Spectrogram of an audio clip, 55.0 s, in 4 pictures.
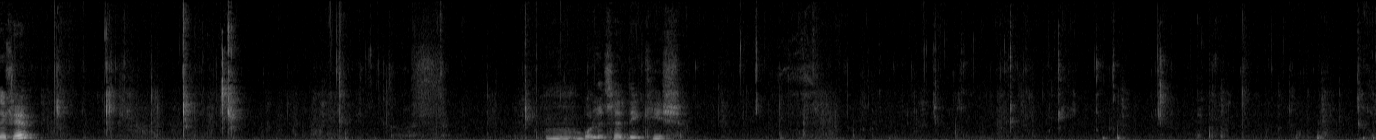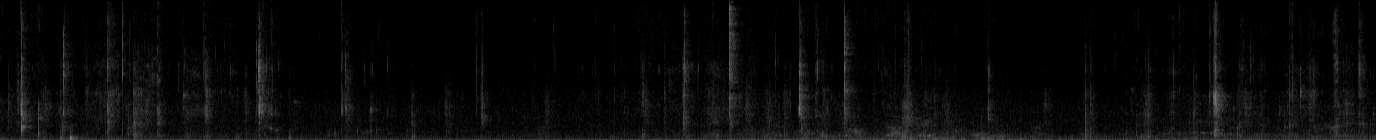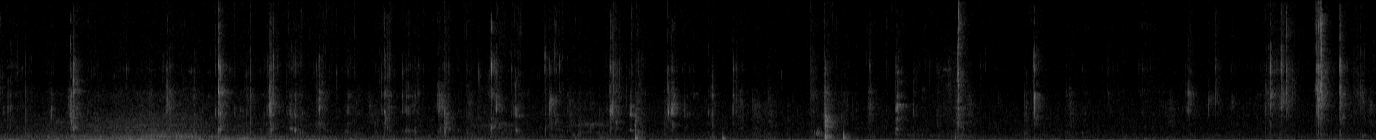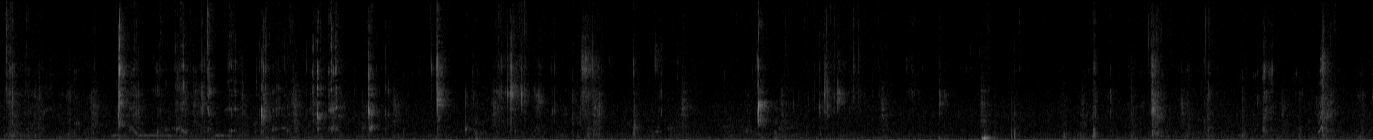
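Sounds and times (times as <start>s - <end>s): person chewing: 0.4s - 5.6s, 7.0s - 55.0s
mouth clicks and lip smacks: 29.2s - 55.0s.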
